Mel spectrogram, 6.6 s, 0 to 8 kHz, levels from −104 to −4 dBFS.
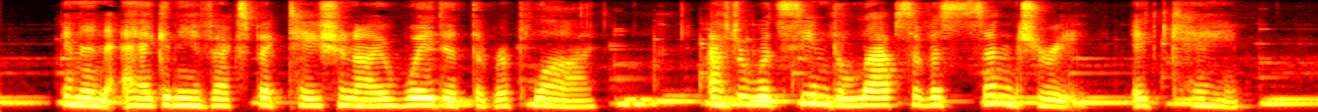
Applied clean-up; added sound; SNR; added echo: neural mask model RNNoise.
